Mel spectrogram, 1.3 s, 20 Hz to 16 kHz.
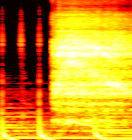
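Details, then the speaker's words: SX-685 chopper after replacing dinamo that sparked at carbon brushes and stator coil with burnt smell, new motor's dual switches modified: a couple of thumps, then steady high-pitched whirr, running fine. "Oke, ya. Nah, ini yang satu. yang dua. Alhamdulillah sudah berhasil, Teman-teman."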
